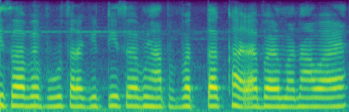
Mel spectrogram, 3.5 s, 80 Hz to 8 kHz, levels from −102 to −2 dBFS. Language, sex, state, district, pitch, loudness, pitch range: Hindi, female, Bihar, Araria, 240 Hz, -15 LUFS, 230-245 Hz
